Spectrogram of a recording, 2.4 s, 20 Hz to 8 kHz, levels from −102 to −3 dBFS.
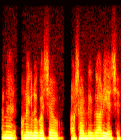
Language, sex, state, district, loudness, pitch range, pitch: Bengali, male, West Bengal, Jhargram, -15 LUFS, 145-150 Hz, 145 Hz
